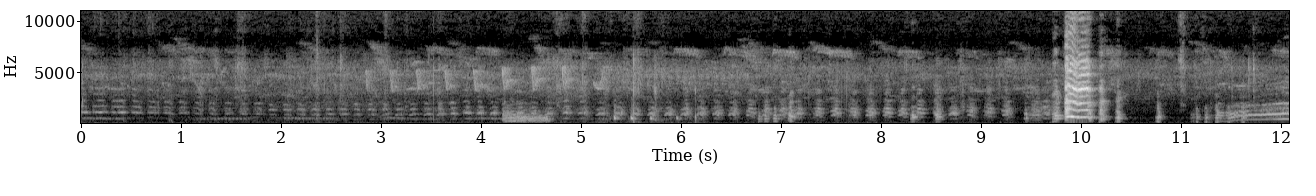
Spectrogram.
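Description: Chickens, including a cockerel, cluck softly and continuously nearby in a hen house, with a louder squawk near the end, all without any talking.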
